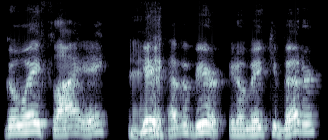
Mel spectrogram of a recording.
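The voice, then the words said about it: Put-on Canadian accent. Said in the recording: “Canadian accent ... bad impersonations and accents”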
